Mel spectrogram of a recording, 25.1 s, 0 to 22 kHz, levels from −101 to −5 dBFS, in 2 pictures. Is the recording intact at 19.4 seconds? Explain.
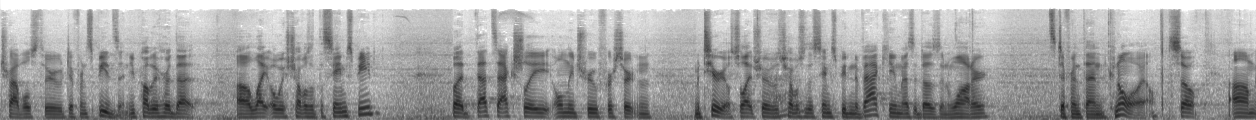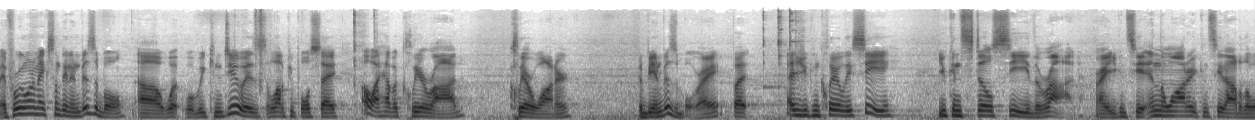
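Yes, the audio is intact at 19.4 seconds, with no dropout, click, distortion or other fault audible at that moment.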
